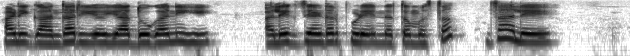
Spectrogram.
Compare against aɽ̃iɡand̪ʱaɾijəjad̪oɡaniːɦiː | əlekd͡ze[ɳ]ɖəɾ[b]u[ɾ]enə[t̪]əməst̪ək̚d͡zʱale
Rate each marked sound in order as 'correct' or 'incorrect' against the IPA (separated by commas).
correct, incorrect, incorrect, correct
